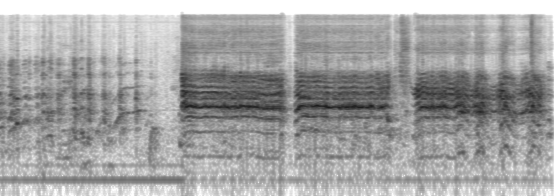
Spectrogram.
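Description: A man's voice through a microphone and PA, letting out long drawn-out yells in three stretches from about three seconds in, with audience laughter.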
